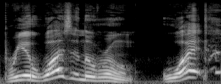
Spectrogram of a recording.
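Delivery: sudden high, loud disbelief; surprised. Real, not acted. Player realizing Bria was already in the room, surprised. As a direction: caught off guard by the twist.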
